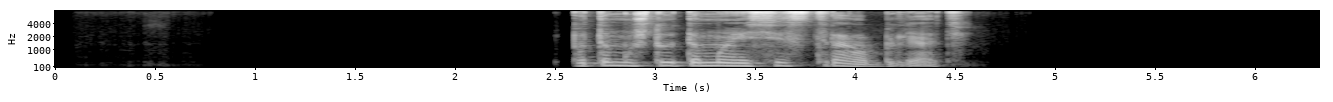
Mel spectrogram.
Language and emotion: Russian, angry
